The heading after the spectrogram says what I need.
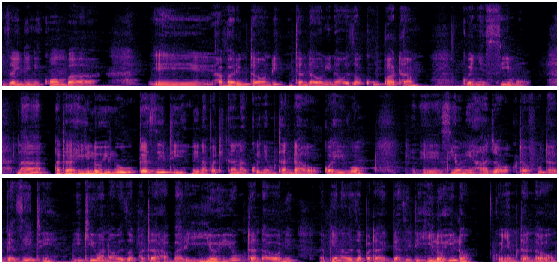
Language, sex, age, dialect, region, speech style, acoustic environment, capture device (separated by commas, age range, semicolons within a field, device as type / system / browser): Swahili, male, 25-34, Kenya - Mombasa, Kenya, relaxed, music, mobile / Linux / Chrome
